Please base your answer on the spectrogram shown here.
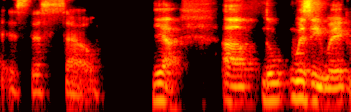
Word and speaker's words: WYSIWYG: The WYSIWYG, right? That acronym is pronounced WYSIWYG.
